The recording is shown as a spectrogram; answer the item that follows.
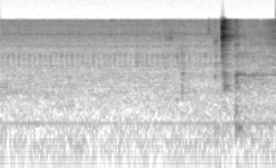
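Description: Quiet room tone, broken once about one and a half seconds in by a single sharp click: a lip smack while tasting beer.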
